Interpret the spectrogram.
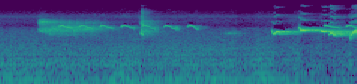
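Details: Lure Orange-headed thrush giving fighting song alongside a female's call meant to rouse a male; a sustained whistled phrase, a few short looping notes, then a loud rising rich warble.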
